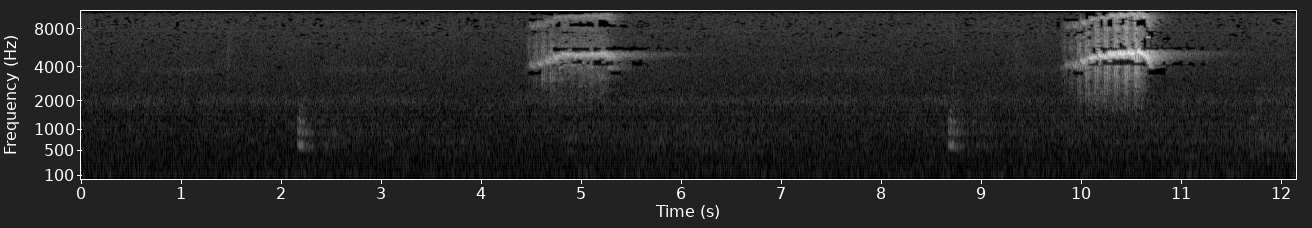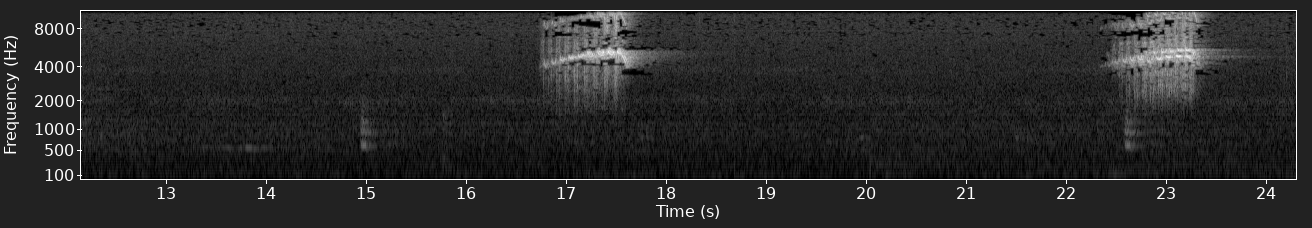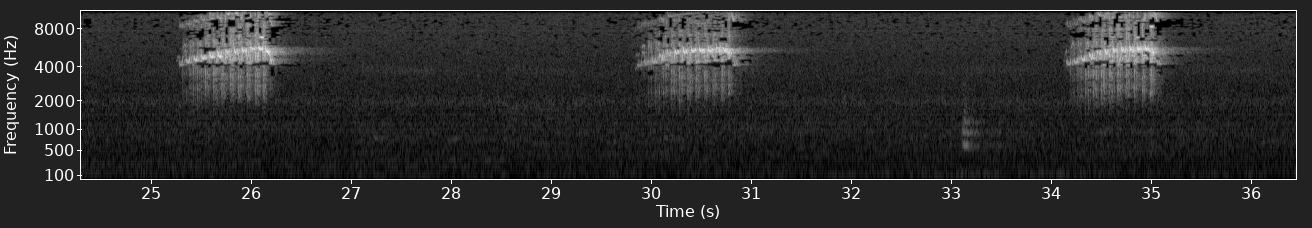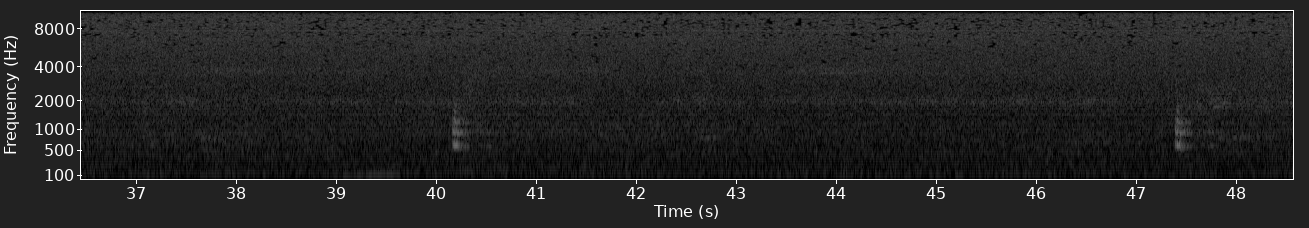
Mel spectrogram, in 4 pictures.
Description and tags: powerful owl whistle
Powerful Owl (ninox strenua) whistling at night ... frog calls in background ... in forest North East of Melbourne, Australia ... amazing, eerie sound - two owls perched in a tree, one calling the other as they prepared to hunt for the night ...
